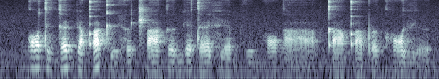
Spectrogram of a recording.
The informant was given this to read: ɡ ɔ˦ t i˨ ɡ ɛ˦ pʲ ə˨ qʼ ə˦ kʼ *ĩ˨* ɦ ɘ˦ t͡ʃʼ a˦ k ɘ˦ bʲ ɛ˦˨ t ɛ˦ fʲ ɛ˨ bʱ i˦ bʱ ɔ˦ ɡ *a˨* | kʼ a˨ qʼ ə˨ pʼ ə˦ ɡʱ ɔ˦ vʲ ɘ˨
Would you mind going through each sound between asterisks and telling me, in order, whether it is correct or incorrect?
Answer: incorrect: i˨, correct

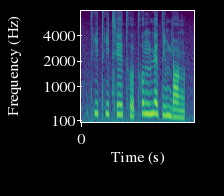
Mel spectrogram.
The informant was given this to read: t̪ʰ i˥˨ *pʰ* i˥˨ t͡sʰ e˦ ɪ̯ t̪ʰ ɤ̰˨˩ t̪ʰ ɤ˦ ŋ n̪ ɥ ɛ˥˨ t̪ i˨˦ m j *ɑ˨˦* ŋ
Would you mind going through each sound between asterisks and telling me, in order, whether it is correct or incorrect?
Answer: incorrect: t̪ʰ, incorrect: ɑ˥˨

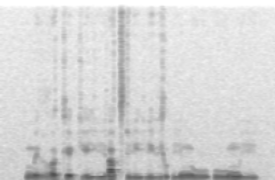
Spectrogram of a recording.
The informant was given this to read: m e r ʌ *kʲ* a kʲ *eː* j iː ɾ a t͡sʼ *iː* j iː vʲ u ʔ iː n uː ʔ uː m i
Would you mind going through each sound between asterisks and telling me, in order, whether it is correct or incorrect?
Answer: correct, incorrect: e, correct

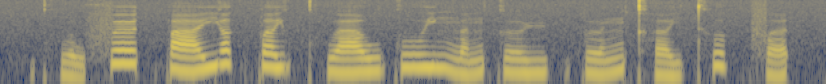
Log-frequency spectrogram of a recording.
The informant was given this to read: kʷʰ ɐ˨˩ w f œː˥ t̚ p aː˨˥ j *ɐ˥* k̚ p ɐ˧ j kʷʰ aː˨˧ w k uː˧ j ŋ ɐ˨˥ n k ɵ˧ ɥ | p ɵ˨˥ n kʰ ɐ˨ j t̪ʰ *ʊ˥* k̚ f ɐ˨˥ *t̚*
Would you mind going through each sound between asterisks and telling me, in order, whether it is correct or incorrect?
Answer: correct, correct, correct

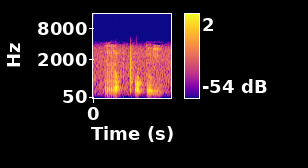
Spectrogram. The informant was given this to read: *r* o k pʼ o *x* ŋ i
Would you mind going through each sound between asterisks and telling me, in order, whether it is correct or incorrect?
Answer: correct, incorrect: k

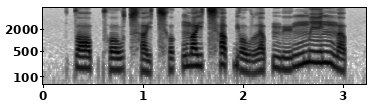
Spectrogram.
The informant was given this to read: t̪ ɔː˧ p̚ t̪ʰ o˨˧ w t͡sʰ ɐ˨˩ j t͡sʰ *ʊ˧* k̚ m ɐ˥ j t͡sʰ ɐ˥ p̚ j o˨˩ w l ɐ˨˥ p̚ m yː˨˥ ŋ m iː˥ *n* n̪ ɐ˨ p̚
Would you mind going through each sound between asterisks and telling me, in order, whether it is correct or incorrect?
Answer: incorrect: ʊ˨˥, correct

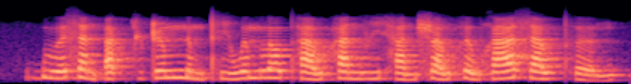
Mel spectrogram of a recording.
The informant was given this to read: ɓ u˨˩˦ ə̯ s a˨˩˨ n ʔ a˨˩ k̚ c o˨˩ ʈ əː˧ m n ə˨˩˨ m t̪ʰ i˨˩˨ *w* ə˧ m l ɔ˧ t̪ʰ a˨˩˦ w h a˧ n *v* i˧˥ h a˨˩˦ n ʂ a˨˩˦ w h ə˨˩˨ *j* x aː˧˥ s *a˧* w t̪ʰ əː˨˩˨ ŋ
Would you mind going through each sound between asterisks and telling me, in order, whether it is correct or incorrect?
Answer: correct, correct, incorrect: w, incorrect: a˧˥

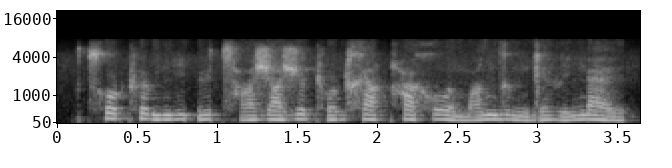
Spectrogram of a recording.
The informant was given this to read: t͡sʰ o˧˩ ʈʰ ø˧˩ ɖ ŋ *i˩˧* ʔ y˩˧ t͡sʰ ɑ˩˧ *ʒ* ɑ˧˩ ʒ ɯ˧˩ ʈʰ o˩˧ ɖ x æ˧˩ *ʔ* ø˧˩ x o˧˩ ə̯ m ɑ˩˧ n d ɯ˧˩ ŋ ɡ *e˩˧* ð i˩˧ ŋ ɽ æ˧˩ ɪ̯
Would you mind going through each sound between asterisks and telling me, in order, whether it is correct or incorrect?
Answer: correct, correct, incorrect: qʰ, correct

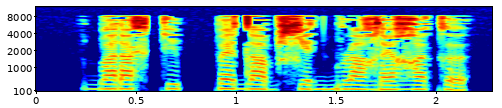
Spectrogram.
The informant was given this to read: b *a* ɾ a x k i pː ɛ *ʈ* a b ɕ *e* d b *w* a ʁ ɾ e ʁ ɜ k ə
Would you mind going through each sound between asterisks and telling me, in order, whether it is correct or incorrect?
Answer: correct, incorrect: d, correct, incorrect: ɹ

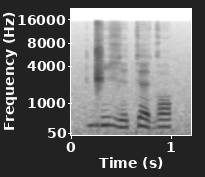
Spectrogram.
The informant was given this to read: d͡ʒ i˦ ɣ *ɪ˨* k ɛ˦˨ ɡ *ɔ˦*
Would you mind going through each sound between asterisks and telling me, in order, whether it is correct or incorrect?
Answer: incorrect: ɪ˨˦, correct

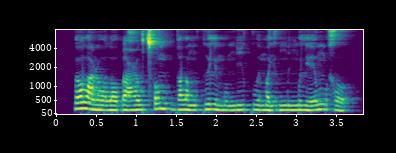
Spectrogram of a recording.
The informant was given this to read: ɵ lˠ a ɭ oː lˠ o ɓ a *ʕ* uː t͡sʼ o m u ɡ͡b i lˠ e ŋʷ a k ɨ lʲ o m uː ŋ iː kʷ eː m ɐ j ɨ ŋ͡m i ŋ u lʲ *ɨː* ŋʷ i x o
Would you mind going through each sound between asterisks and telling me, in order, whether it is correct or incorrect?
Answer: correct, incorrect: eː

